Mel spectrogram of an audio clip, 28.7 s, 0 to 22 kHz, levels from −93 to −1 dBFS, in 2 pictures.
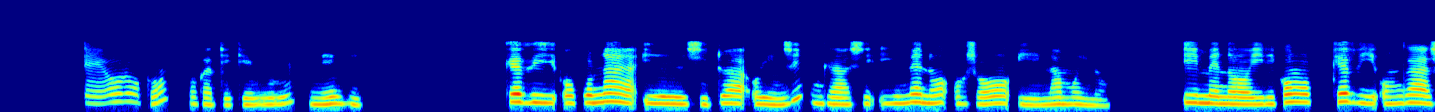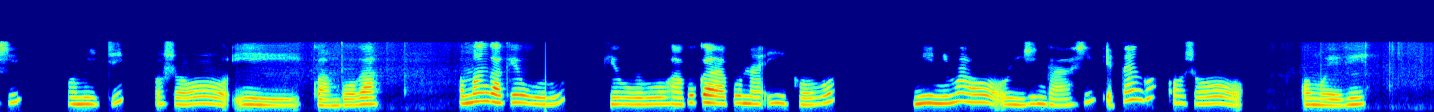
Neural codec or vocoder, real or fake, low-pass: codec, 16 kHz in and 24 kHz out, 1 kbps, XY-Tokenizer; fake; 5.4 kHz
